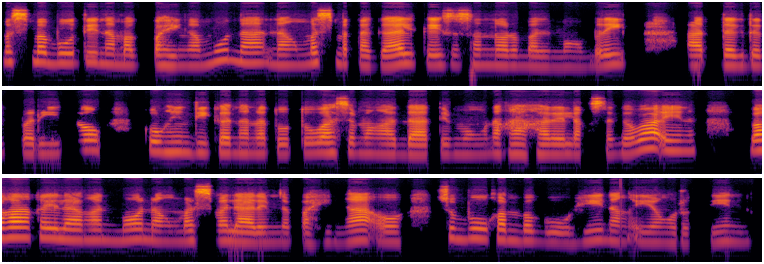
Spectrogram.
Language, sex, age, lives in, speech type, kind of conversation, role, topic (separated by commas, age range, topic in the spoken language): Filipino, female, 25-29, Philippines, read, expert-assistant, expert, Ano ang mga paraan upang mapanatili ang disiplina sa sarili?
